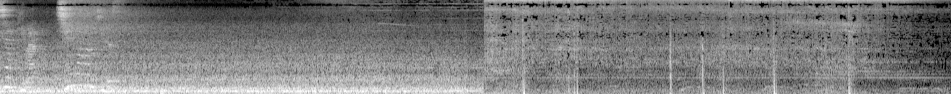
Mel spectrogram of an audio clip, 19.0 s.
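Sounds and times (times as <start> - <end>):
train rushing past: 0.0 - 19.0
sharp wheel clacks: 7.3 - 19.0.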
